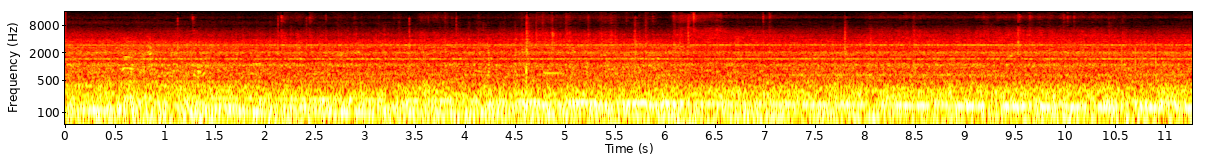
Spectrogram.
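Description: Cabin noise of a Boeing 737-700 on its landing rollout, heard over the wing: its CFM56-7B engines and the rolling airframe make a loud, steady low rumble, with a few thin steady whines above it.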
